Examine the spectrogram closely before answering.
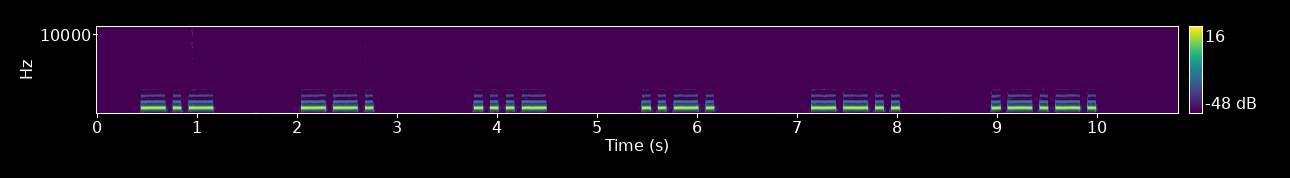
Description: Morse code, heard as a keyed tone, about 15 wpm, spaced as for 7 wpm, 770 Hz. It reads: KGVFZ <AR>
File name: Onlinelehrgang / morsen / DJ4UF Morsen17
